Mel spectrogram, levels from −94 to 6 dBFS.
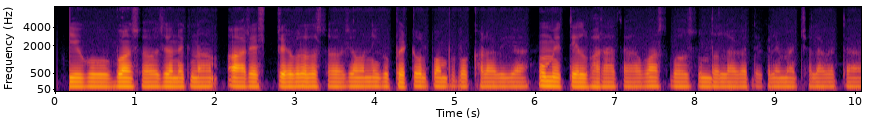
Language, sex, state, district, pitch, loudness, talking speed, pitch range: Bhojpuri, male, Uttar Pradesh, Deoria, 115 Hz, -22 LUFS, 165 wpm, 115-120 Hz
